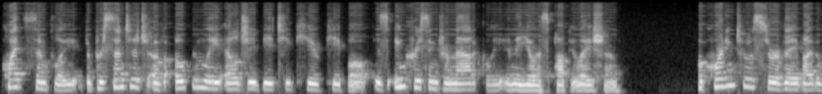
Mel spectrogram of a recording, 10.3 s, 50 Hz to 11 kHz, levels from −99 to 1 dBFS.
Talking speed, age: 120 wpm, 50-69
